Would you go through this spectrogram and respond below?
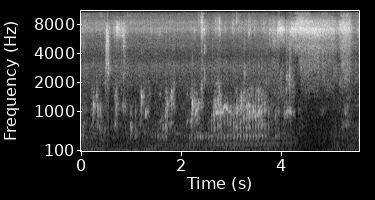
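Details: Guinea pigs calling: repeated high squeaking and chirping notes with a short stretch of rapid pulsed chatter in the middle, plus a thin high whistling tone toward the end.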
